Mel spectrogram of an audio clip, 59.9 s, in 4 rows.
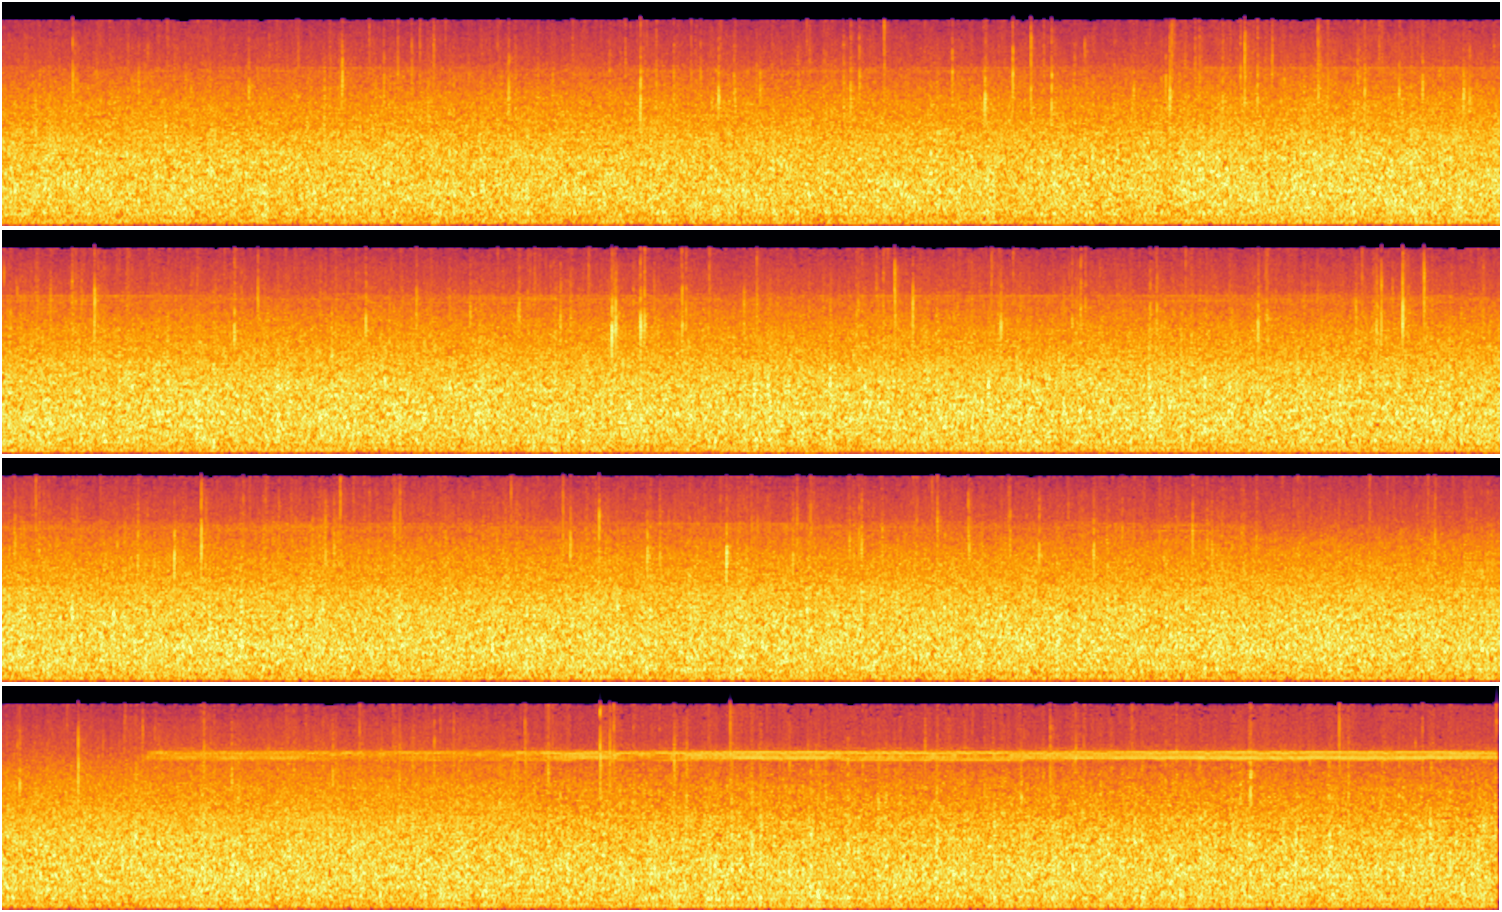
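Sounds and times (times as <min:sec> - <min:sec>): heavy rain hissing: 0:44.2 - 0:59.9.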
